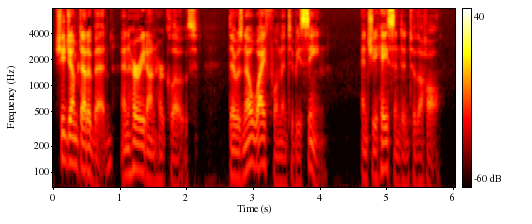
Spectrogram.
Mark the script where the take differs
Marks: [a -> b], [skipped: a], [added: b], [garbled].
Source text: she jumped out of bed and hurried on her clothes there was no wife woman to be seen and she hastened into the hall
she jumped out of bed and hurried on her clothes there was no wife woman to be seen and she hastened into the hall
